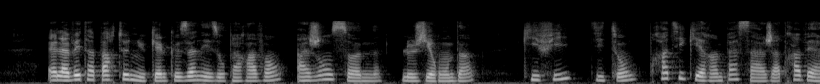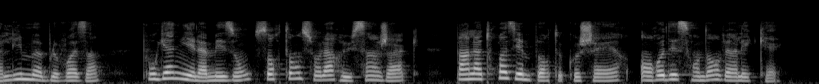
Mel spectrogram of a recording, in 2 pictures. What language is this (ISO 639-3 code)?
fra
